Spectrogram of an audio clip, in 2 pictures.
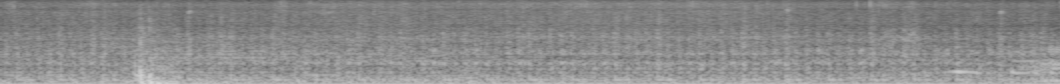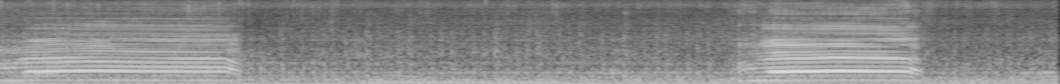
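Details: Two loud, harmonic bleats from a goat in a village herd in Pakistan, each lasting under a second and spaced about three seconds apart. A sharp knock comes early, and a low engine-like hum runs underneath.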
